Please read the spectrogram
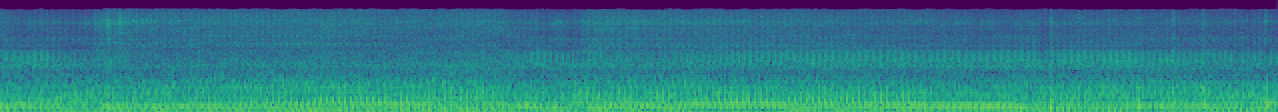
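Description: ATV engine accelerating hard. Its pitch climbs, drops suddenly about two seconds in at a gear change, climbs again and then holds steady near the end.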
